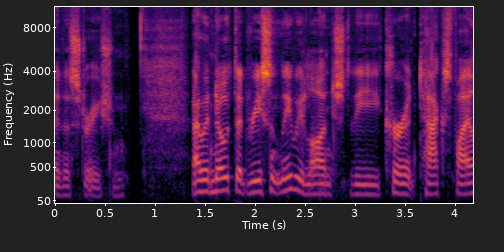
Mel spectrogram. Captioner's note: speaking english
